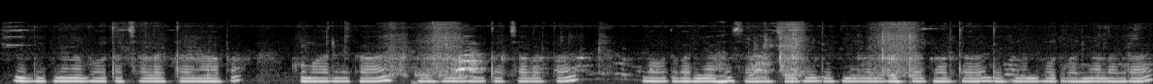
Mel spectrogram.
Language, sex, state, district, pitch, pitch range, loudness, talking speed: Maithili, male, Bihar, Muzaffarpur, 145 Hz, 140-150 Hz, -18 LUFS, 145 wpm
